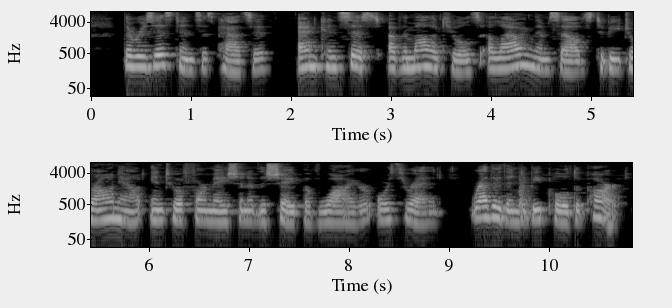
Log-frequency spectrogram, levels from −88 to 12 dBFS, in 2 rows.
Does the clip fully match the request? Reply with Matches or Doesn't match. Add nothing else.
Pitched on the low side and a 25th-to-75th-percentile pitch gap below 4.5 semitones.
Doesn't match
